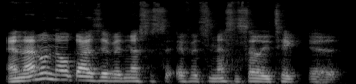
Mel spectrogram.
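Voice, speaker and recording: A man's voice: on the high side, lively intonation, fairly quick, a bit bright. Rambling man from Ecuador, video diary. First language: Spanish. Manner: rambling, restarts and repeats words, often says "guys". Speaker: vlogger. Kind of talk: casual spoken reflection to viewers.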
